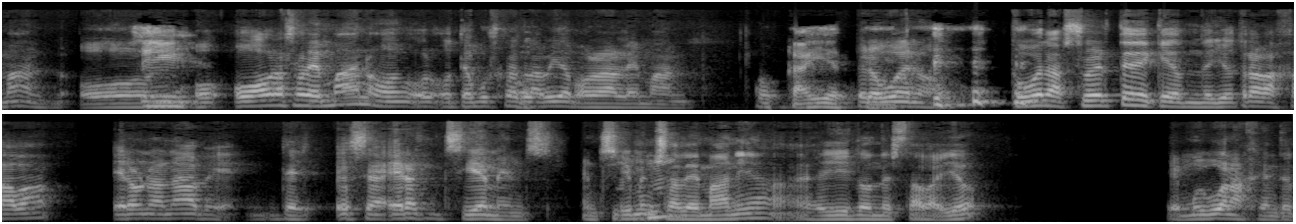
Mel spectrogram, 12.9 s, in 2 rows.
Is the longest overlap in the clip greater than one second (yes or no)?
no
